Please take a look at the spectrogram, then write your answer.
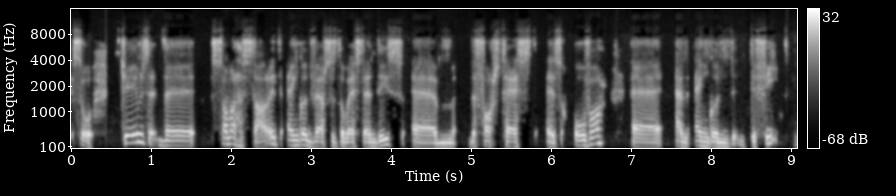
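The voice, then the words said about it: Scottish accent. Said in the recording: “I may have a Scottish accent”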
